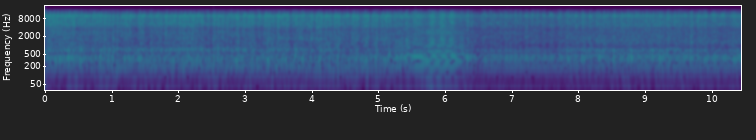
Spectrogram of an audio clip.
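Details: Saito FA-56 four-stroke glow engine, moderate-time, first run after teardown, cleaning and bearing replacement, 12x6 prop, OS F plug, Omega 5% fuel, tuning run: smooth steady high-pitched buzz at even revs, one brief throttle change midway; normal healthy running.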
